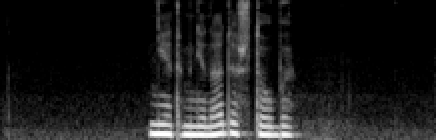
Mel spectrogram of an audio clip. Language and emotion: Russian, neutral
